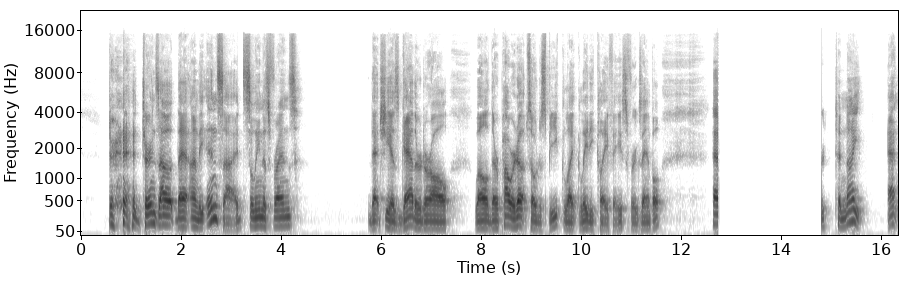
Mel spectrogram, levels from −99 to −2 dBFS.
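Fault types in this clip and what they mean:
Audio dropout to silence: at 12.74 s the speech cuts off mid-flow and the signal falls to silence, with no room tone or noise floor underneath, until it resumes abruptly at 14.81 s. About 2.07 s of material is missing outright rather than attenuated. The likely cause is a momentary loss of input, such as a disconnected device, a dropped link or an accidental mute, while the recorder kept writing silence.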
